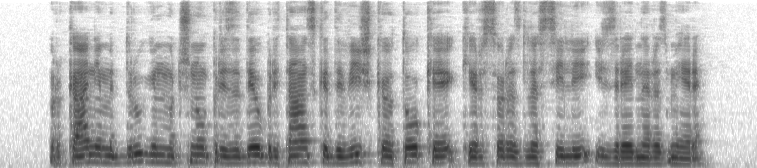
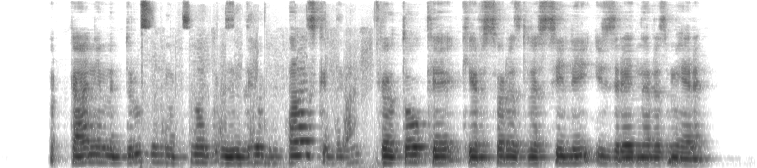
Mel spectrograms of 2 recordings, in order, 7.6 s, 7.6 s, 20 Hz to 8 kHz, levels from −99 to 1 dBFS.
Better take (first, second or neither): first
